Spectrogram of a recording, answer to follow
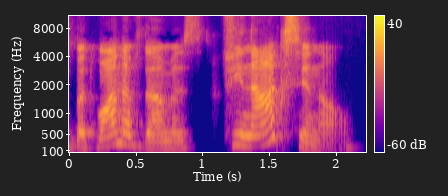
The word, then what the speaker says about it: phenoxyethanol: They have right here, there's a ton of really bad ingredients, but one of them is phenoxyethanol, right? I can't even pronounce it. It's actually phenoxyethanol.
